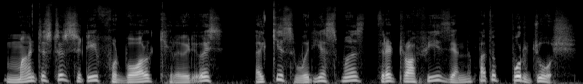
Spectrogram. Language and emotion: Kashmiri, happy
